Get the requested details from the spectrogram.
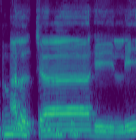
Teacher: ya tasdid yang didahului dengan kasrah ini dibaca ya panjang dua harakat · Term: mad tamkin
